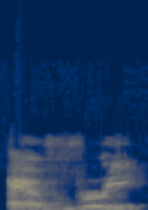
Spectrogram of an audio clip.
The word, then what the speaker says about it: every: Primeiro, aqueles es que não são pronunciados. Então, cuidado para não falar every time, every, como se fosse do V direto para o R, time, terminando no M.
